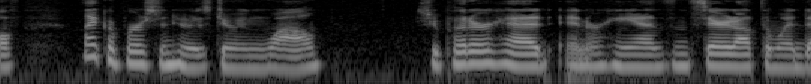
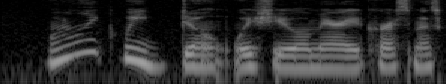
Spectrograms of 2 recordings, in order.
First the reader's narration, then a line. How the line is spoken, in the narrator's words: Chrissy muttered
